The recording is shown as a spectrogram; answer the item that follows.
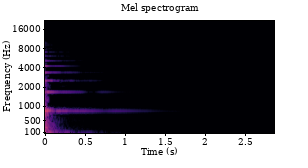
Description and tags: g# octave 6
